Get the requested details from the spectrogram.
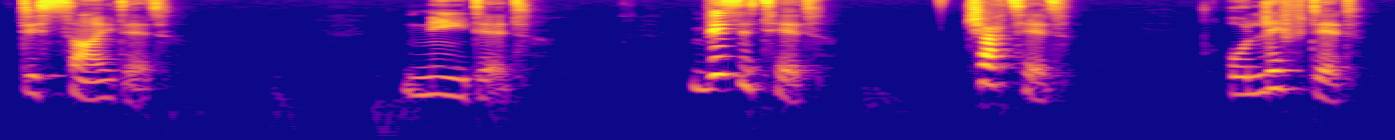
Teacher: And then we have /id/. So these are infinitives that end in /t/, or /d/.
